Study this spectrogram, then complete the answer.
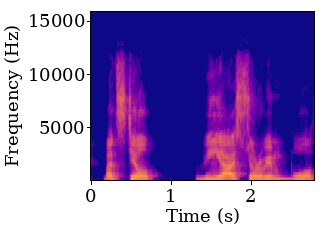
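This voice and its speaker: Speaking with a non-native accent, a man lets his pitch vary in an ordinary way. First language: Russian. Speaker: software company founder. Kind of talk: casual chat.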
